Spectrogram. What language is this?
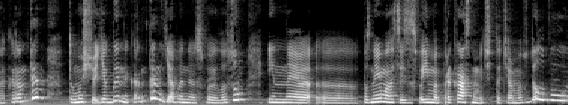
Ukrainian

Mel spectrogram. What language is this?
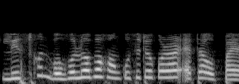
Assamese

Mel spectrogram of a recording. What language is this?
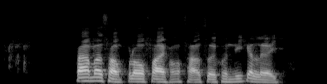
Thai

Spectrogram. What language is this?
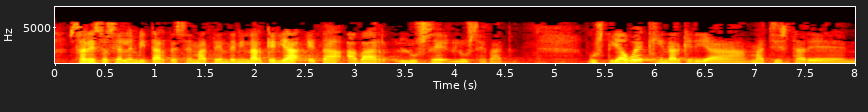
Basque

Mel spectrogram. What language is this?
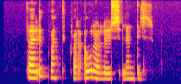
Icelandic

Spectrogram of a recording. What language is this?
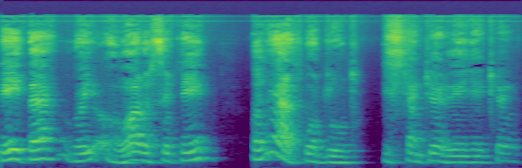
Hungarian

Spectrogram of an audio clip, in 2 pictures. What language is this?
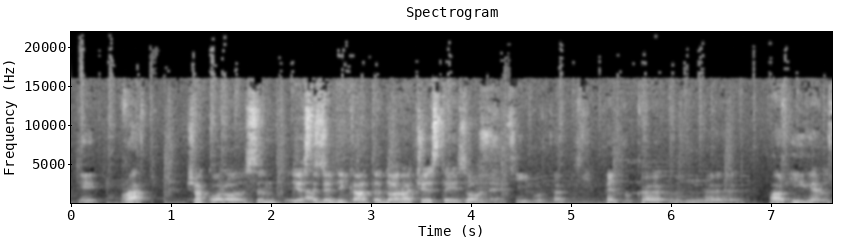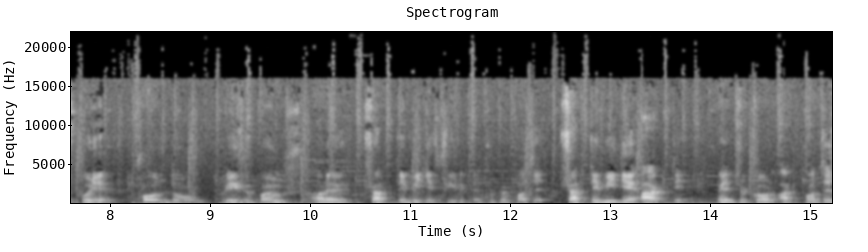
Romanian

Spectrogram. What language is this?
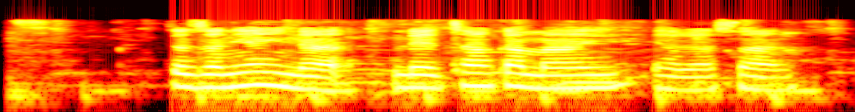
Swahili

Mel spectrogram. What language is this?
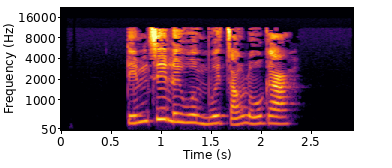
Cantonese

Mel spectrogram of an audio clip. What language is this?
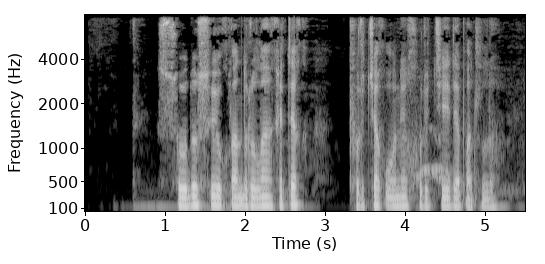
Uyghur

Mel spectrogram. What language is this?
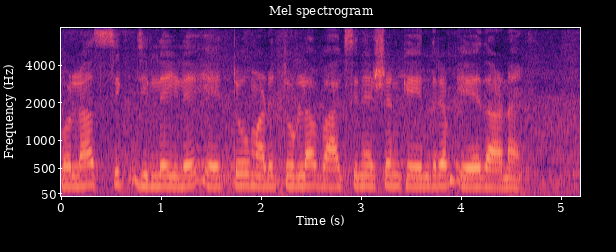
Malayalam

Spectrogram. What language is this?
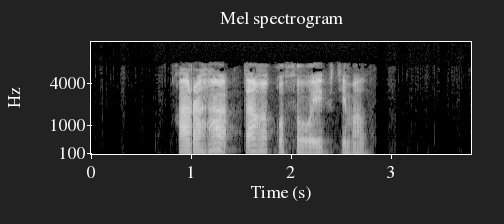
Bashkir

